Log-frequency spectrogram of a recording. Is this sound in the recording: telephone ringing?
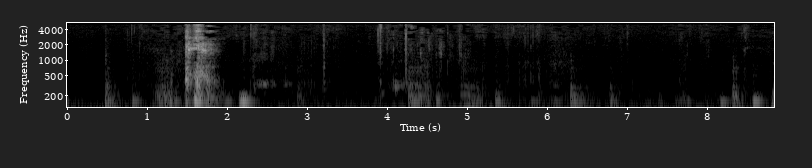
no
